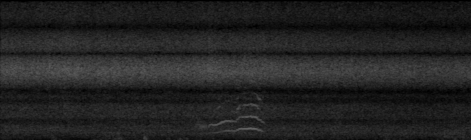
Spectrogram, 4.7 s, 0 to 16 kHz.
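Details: Water rail calling from vegetation along a dike in the Peizermaden, De Onlanden, in November 2012: one short, clear squealing note that rises and then drops, heard against a steady rush of wind.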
